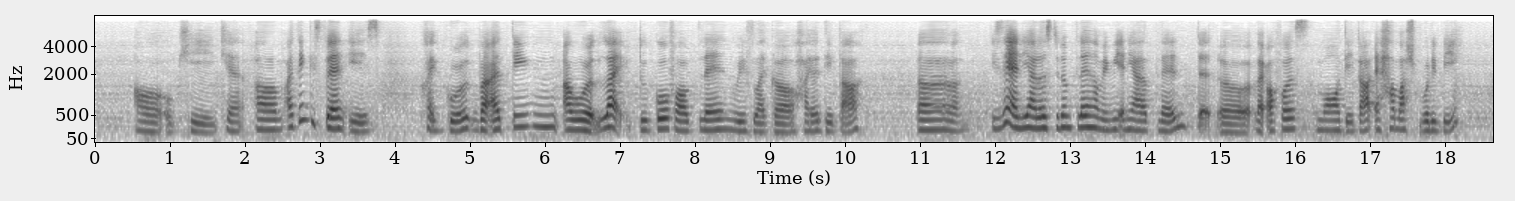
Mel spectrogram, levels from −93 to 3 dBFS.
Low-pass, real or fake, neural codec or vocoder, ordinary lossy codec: 7.2 kHz; fake; codec, 16 kHz, 0.7 kbps, FocalCodec; none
